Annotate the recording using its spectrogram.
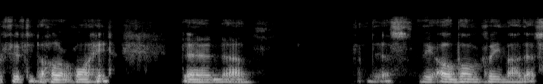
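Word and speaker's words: Au Bon Climat: Or maybe a better $50 wine than this, the OO Clema. That's spelled A U B O N C L I M A T.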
